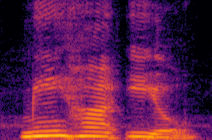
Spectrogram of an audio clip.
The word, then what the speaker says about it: Mihail: Mihail. Every vowel is a new syllable.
